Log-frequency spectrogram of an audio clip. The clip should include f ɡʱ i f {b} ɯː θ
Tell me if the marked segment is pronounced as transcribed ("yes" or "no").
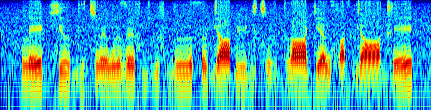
yes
